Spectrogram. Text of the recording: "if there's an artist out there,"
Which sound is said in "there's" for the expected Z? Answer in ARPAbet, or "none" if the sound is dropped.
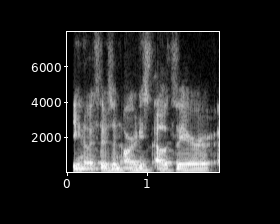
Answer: Z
